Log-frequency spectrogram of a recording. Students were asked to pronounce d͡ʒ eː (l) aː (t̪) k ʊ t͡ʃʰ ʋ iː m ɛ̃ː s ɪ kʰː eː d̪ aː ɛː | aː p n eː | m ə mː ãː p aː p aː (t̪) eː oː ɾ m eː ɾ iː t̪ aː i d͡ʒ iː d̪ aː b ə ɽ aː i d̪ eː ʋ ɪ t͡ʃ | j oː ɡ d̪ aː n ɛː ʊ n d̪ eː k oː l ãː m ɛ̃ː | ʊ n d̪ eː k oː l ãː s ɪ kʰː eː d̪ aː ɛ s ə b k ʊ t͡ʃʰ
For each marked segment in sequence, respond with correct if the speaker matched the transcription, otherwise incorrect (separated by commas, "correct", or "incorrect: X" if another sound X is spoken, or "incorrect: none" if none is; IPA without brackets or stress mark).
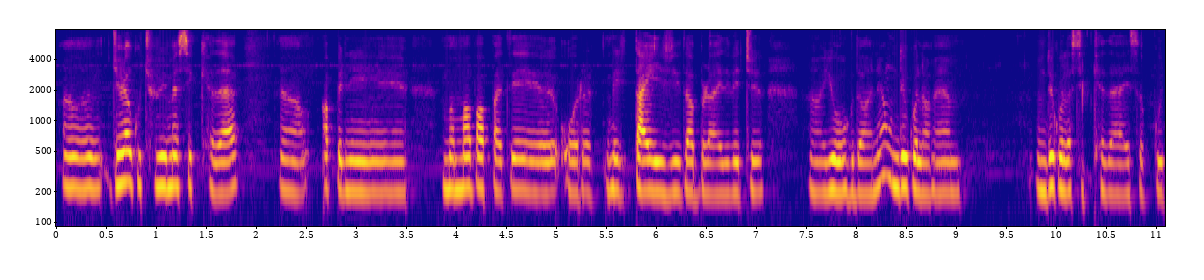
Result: incorrect: ɽ, incorrect: none, correct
